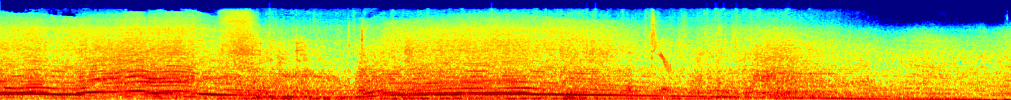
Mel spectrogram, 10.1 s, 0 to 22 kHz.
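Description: A 1967 Formula 1 car at Watkins Glen in Assetto Corsa screams loudly up and down through the revs, its engine note rising and falling steadily across the whole stretch.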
